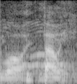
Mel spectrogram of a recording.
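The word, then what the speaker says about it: Bowey: tick for me yeah I was thinking Barry would be spelt with an A at the end that's all like David Bowie yeah but oh this is P owy bo w ey Bowie I realized that's what's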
